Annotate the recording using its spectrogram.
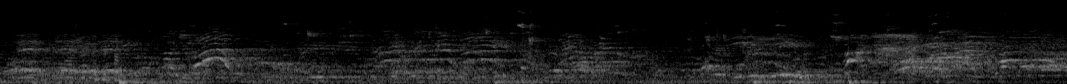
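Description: Indoor volleyball rally: the ball is struck several times, each hit a short thud, echoing in a large gym, while players shout and call throughout.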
